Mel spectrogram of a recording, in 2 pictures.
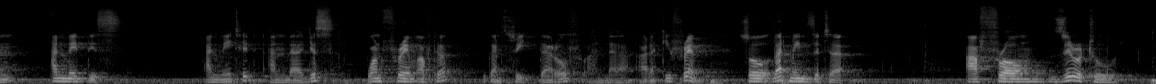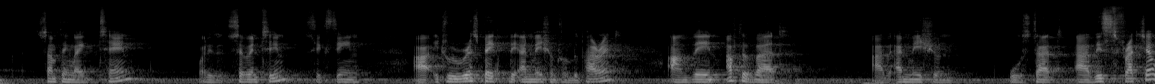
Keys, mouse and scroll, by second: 0.7 click, 3.5 Right, 5.4 click, 6.0 click, 7.2 shift+right click, 7.8 space, 9.2 Escape, 9.5-10.1 scroll down 2, 11.6 shift+right click, 19.3 Right.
